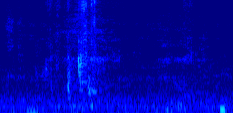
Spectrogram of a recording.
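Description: Near silence: courtroom room tone, with a faint brief scratchy sound a little under a second in.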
